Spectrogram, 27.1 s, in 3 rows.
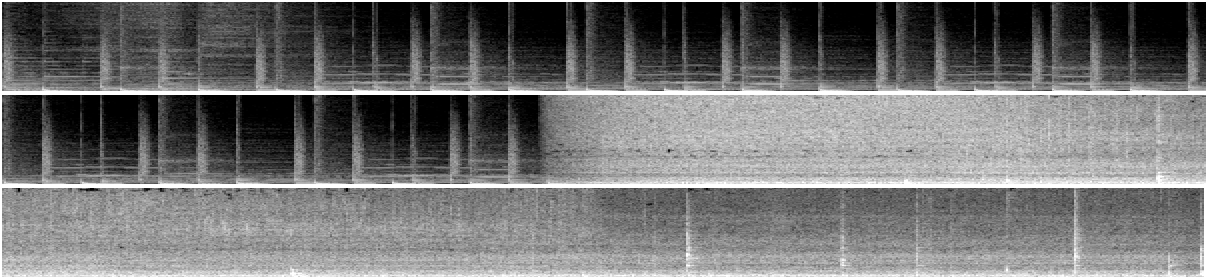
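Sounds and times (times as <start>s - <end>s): music: 0.0s - 27.0s
food sizzling in hot oil: 13.1s - 27.0s
wooden spoon knocking a pot: 17.6s - 18.0s, 20.1s - 20.6s, 24.3s - 27.0s.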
